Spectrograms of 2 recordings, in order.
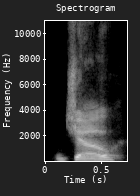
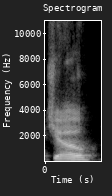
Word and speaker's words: Zhou: So do not mispronounce Shang, Zhou, hard J, Zhou, Qin, like the thing that's on the bottom of your face, and Han.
